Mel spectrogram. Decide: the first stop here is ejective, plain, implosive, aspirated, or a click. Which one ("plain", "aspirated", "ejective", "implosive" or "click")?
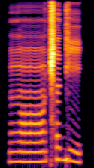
click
